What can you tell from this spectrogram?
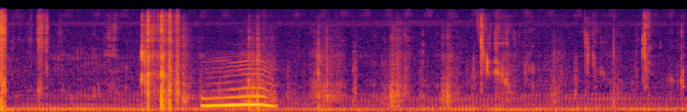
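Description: Crisp crackers (kerupuk) being bitten and chewed close to the microphone: a sharp crunching bite about a second and a half in, then a steady run of small crunches. A short hummed "mmm" of enjoyment about two seconds in is the loudest sound.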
